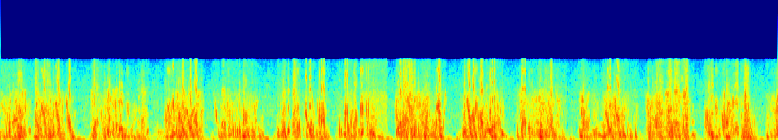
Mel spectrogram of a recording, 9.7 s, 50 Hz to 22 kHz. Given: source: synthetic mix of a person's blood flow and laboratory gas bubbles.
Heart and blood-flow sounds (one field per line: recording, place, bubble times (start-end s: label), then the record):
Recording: Doppler ultrasound of blood flow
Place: precordium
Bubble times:
0.00-0.95 s: bubbles
1.12-1.86 s: bubbles
2.00-2.57 s: bubbles
2.66-3.32 s: bubbles
3.43-4.13 s: bubbles
4.21-4.84 s: bubbles
4.92-5.58 s: bubbles
5.75-6.34 s: bubbles
6.44-7.09 s: bubbles
7.21-7.99 s: bubbles
8.05-8.71 s: bubbles
8.79-9.47 s: bubbles
9.56-9.73 s: bubbles
From the record:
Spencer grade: 4 (maximum detectable bubble signal sounding continuously throughout systole and diastole of every cardiac period, and overriding the amplitude of the normal cardiac signals)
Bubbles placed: anywhere in the cardiac cycle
